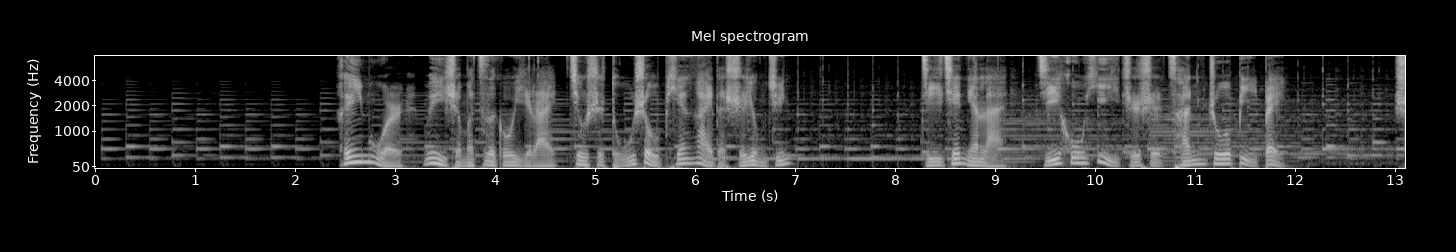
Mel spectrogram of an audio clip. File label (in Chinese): 纪录片黑木耳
